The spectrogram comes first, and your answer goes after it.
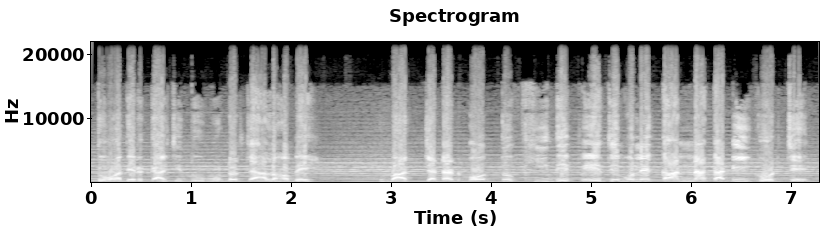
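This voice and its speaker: A man voicing a poor male day-labourer in a cartoon story, speaking slowly and humbly. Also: sits high, over music. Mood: pleading. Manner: pleading, slow.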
